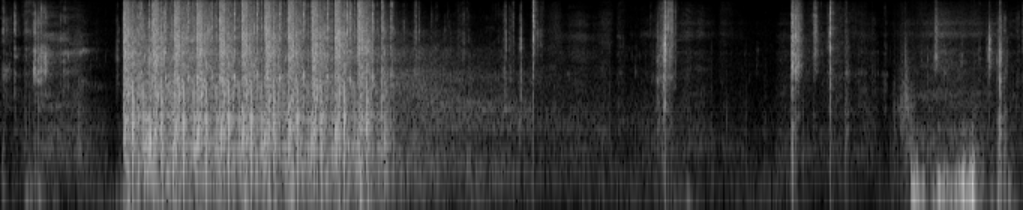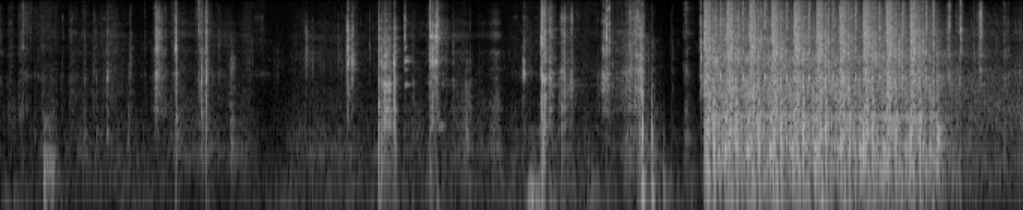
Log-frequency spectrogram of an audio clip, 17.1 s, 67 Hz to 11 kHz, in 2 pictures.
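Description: A BINTAC T9 semi-auto 9mm airgun firing slugs from a belt-fed magazine: two long bursts of rapid, loud, crackling shots, with scattered single shots and mechanical clatter between them.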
